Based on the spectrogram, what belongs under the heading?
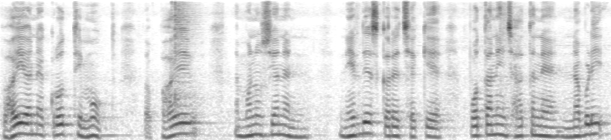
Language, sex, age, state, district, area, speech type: Gujarati, male, 30-45, Gujarat, Rajkot, urban, spontaneous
